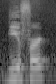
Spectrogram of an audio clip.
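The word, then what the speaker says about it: Beaufort: with Savannah Hilton Head Island over towards uh Buford which is Southern portions of uh South Carolina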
